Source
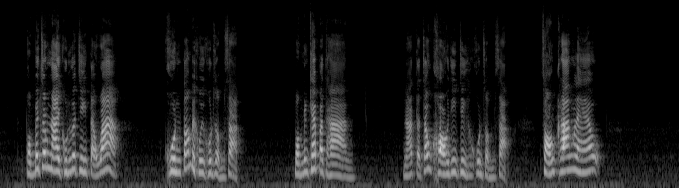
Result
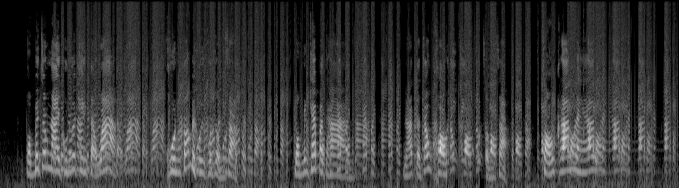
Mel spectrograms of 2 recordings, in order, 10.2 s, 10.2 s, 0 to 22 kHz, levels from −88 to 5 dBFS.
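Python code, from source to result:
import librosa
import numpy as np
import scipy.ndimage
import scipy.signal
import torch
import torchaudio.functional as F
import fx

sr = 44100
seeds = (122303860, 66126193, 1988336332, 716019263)

p1 = fx.bessel_highpass(x, sr, hz=830.0, order=8, at=(6.7, 7.3))
p2 = fx.hpss(p1, sr, part='percussive', gain_db=9)
p3 = p2 + fx.echo_feedback(p2, sr, ms=386, feedback_pct=57, wet_db=-24.0, dry=0)
p4 = fx.echo_crushed(p3, sr, ms=383, feedback_pct=80, bits=5, wet_db=-8.0)
y = F.gain(torch.from_numpy(p4), -5.0).numpy()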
